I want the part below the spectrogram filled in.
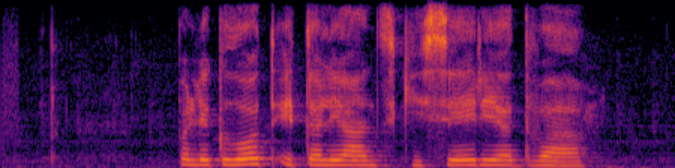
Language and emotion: Russian, neutral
